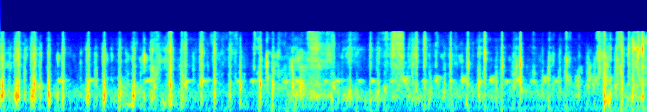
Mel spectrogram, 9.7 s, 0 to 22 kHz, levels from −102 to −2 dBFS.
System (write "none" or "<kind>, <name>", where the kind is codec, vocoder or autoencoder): vocoder, Vocos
